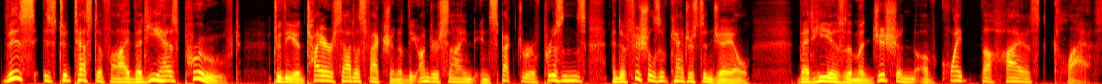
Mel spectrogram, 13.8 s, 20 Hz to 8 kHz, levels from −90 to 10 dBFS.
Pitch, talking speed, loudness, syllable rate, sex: 125 Hz, 145 wpm, -20 LUFS, 4.7 syllables/s, male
